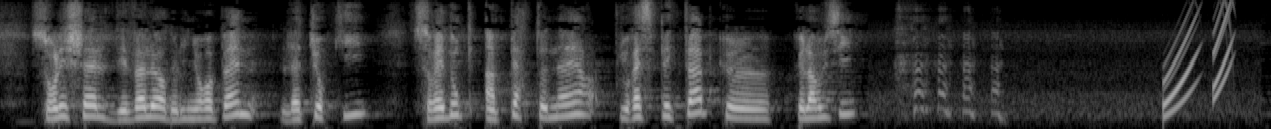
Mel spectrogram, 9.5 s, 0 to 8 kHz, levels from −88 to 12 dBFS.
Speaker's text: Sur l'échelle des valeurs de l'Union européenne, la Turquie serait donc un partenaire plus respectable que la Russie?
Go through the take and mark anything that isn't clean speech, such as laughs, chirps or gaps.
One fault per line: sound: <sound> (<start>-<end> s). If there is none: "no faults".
sound: laugh (6.7-7.6 s)
sound: chirp (8.7-9.3 s)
